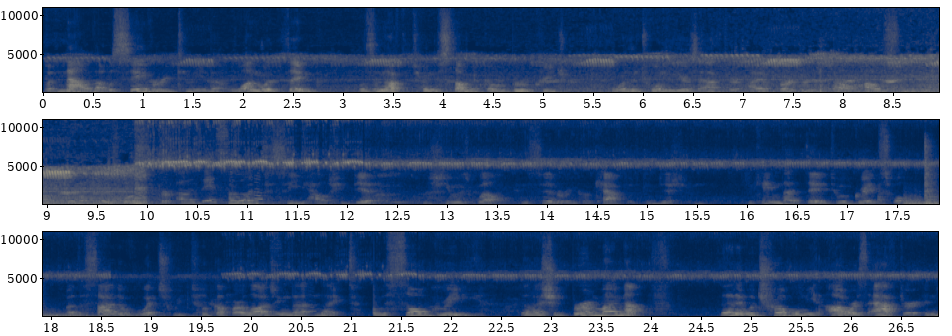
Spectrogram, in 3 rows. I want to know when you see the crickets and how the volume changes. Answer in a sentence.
The crickets can be heard from 0.0 to 26.8 s, getting louder then quieter.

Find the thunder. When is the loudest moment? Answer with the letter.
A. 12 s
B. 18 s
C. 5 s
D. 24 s
B.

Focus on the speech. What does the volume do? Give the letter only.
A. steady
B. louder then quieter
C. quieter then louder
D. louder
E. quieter
C.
